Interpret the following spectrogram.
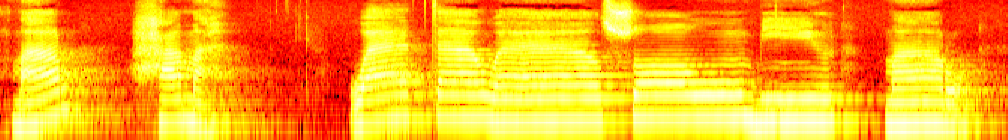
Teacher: Kalau bertemu ta bulat gini marbutah namanya. Terus posisinya mati atau di akhir kalimat maka suaranya berubah menjadi ha.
